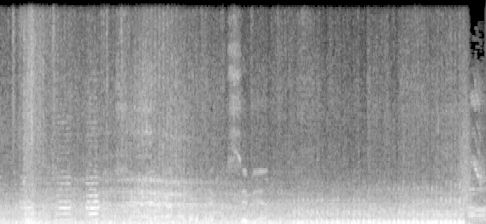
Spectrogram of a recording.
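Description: Wind and road noise rushing past while riding in an open-sided electric rickshaw in traffic, with a few short, high horn beeps about a second in.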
